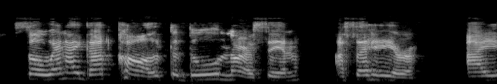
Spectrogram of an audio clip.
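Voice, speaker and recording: A plain, everyday voice. It moves at a fairly slow pace with ordinary pitch variation. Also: woman. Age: 60s. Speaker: retired nurse and nurse educator. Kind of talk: interview. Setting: radio studio.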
